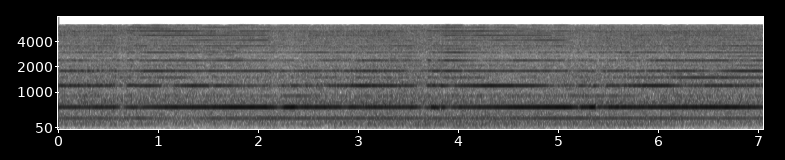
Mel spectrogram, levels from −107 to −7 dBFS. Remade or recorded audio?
recorded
